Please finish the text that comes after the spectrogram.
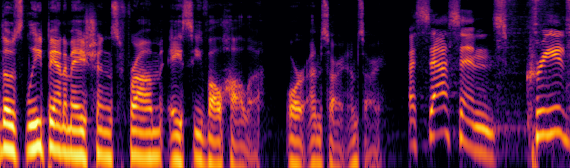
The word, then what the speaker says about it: Valhalla: Assassin's Creed Valhalla. It is now canonically the right way to pronounce it.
